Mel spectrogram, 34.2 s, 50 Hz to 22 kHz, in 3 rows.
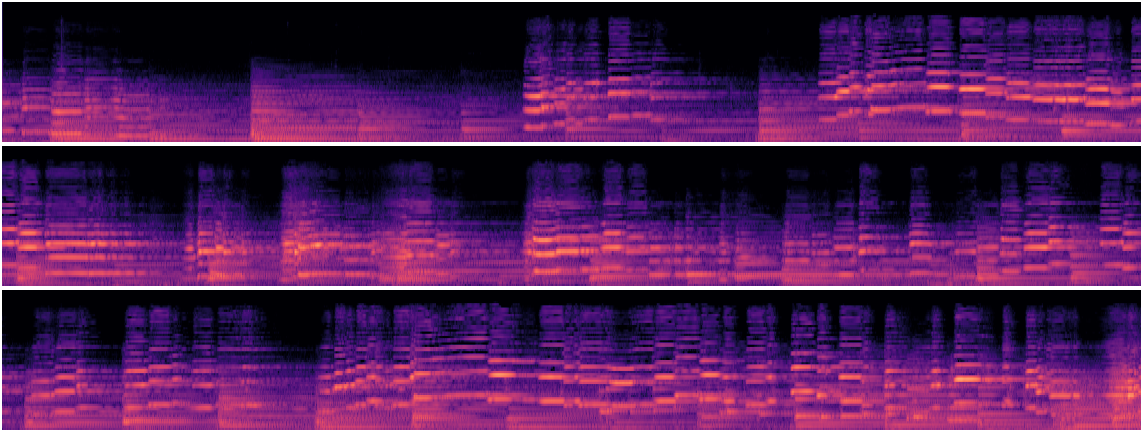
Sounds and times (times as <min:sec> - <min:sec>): Harmonica: 0:00.0 - 0:02.0, 0:05.2 - 0:34.1
Wind instrument, woodwind instrument: 0:00.0 - 0:34.1.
